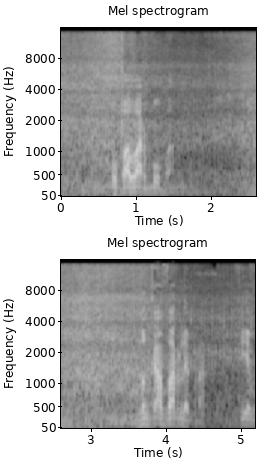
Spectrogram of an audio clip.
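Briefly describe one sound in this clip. A car drives by on a street nearby.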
